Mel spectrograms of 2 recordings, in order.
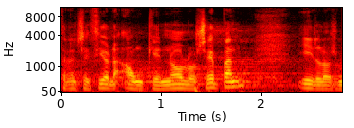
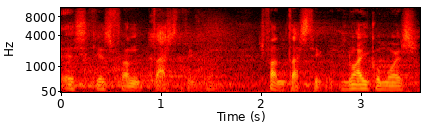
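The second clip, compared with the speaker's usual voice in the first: ordinary delivery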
